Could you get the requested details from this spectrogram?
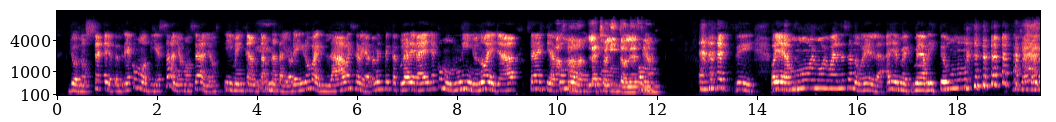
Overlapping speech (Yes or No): Yes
